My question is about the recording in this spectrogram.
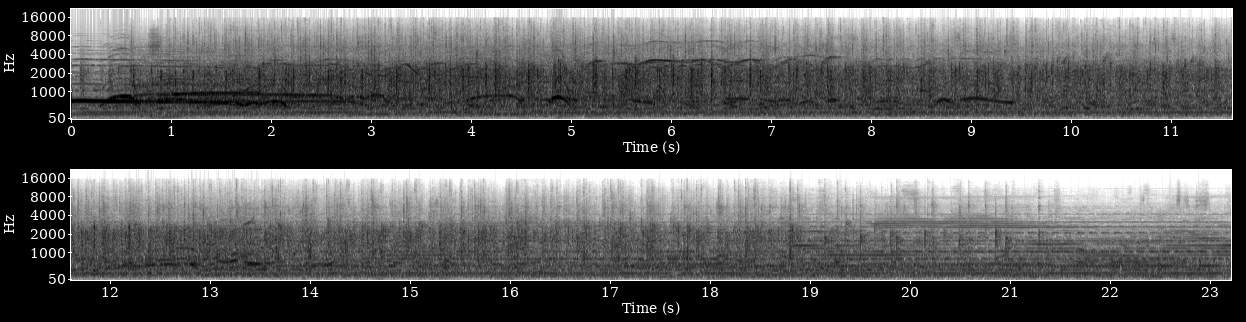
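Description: Audience applause and cheering break out suddenly and die away slowly over about twenty seconds. A steady synthesizer drone holds underneath throughout.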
